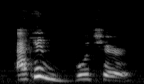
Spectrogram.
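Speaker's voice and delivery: ordinary delivery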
